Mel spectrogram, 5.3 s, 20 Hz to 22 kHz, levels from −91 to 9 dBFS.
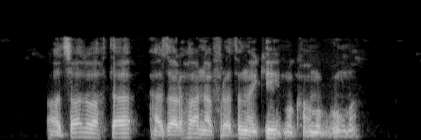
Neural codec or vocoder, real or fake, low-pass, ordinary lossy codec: vocoder, 22.05 kHz, 80 mel bands, WaveNeXt; fake; 7.2 kHz; Opus, 64 kbps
